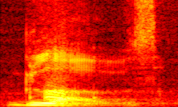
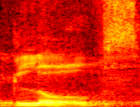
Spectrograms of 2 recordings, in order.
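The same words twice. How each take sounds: First: The vowel is a mid central 'uh' sound. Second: The vowel is not the mid central sound. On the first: The speaker calls it right. "letter O in that word takes the mid vowel sound or the mid central vowel sound" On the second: The speaker calls it wrong. "We don't say gloves"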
